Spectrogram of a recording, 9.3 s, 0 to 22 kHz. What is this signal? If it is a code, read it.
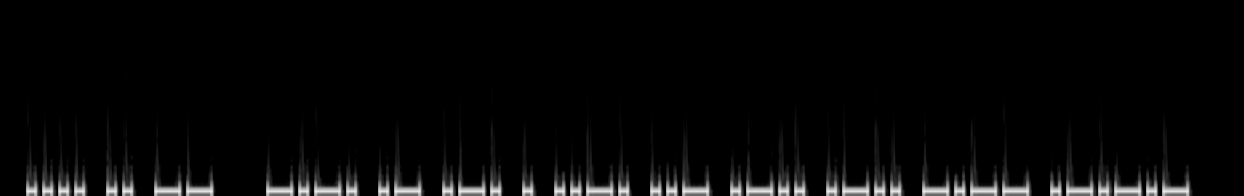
Morse code, heard as a keyed tone, about 20 wpm, 700 Hz. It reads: HIM CAREFULLY.
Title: Sentences from Top 1500 Words 20wpm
